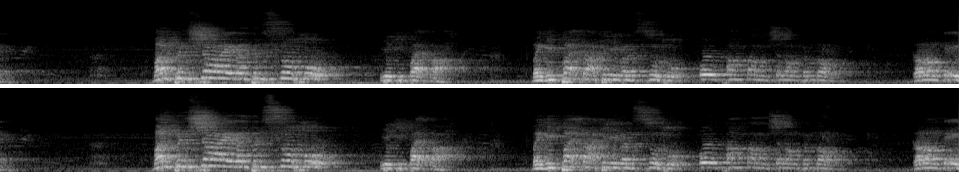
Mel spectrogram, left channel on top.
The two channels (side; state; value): both; normal; correlation 0.50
